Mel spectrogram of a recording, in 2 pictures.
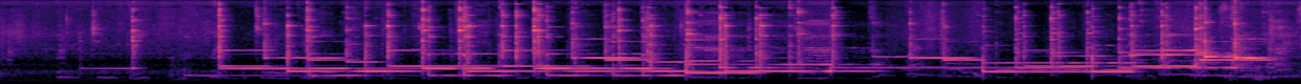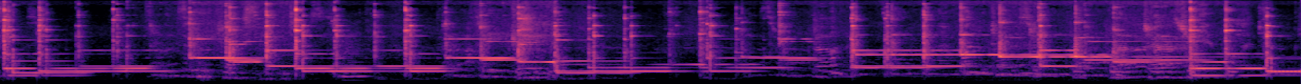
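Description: A belleplate ensemble playing a Christmas tune: hand-held tuned metal plates struck and rung one after another to carry the melody. After a few single notes, the full tune starts about two and a half seconds in.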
